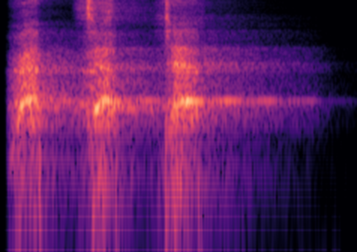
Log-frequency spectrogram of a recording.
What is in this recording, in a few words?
Intelligible Whisper Rap Tap Tap C; Rell; Warframe; Harrow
